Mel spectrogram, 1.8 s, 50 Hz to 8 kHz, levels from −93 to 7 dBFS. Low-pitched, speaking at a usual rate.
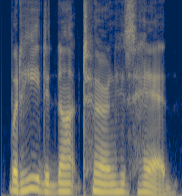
No: low, 120 Hz; fast, 230 wpm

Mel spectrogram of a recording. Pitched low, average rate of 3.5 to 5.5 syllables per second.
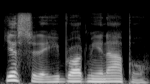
No: low, 130 Hz; 6.4 syllables/s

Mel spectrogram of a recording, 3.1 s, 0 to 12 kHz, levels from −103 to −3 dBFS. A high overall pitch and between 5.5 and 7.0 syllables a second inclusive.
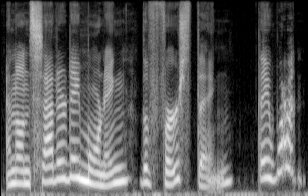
No: very high, 260 Hz; 4.5 syllables/s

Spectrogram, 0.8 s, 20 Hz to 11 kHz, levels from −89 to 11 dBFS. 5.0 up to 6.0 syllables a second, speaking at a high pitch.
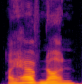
No: 4.5 syllables/s; high, 200 Hz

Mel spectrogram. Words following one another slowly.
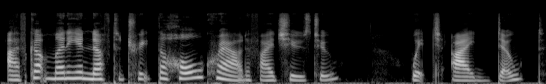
No: average, 175 wpm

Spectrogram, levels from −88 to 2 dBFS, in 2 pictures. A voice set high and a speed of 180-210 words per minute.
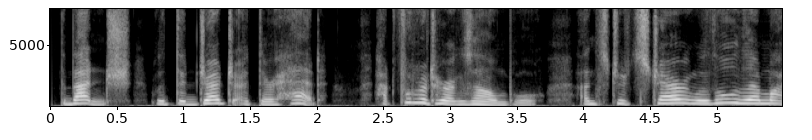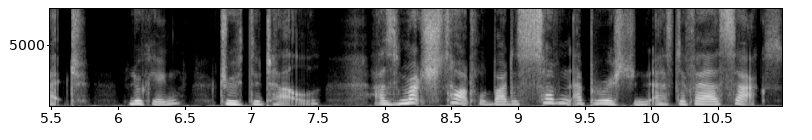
Yes: high, 245 Hz; average, 185 wpm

